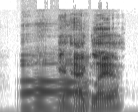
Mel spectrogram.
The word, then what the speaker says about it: Aglaia: Aglaia is the name of it. If I'm pronouncing that right, like who knows anymore? – Aglaia. Yeah. – That's the way I said it.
